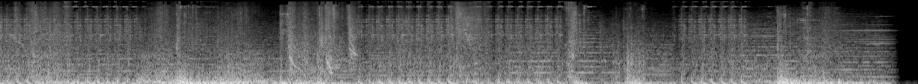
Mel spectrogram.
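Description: Dense, loud gunfire rattles through a fight scene in an action film: rapid bursts and crashing impacts, with a few sharper blasts standing out, before it cuts off abruptly.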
